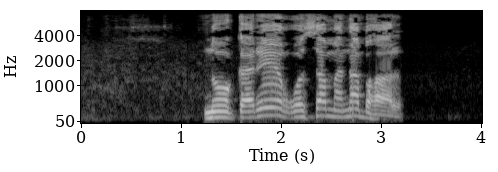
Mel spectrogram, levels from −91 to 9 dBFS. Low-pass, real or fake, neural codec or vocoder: 7.2 kHz; real; none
